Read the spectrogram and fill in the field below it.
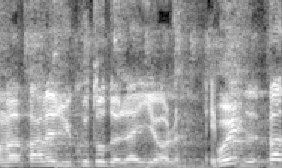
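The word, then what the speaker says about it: Laguiole: de laole et pas de la guole parce que j'ai remarqué que vous disiez la guole alors je me permets de reprendre la a g i o l e oui le G on le prononce pas globalement généralement d'accord d'accord c'est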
